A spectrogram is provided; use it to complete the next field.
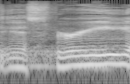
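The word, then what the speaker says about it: Esprit: Lotus is actually pronounced is free after I looked it up that it has a t in it it why would a British car have a silent T that's like calling the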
